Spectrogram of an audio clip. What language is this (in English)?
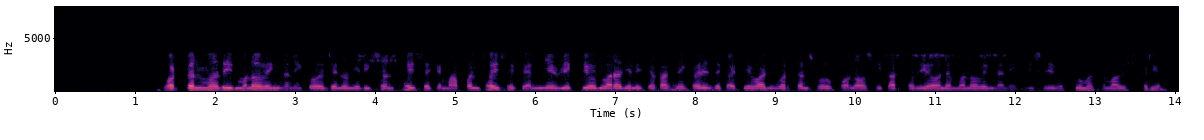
Gujarati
